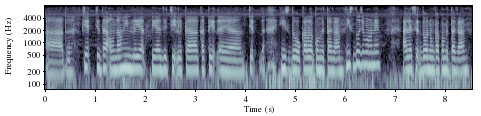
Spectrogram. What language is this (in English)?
Santali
